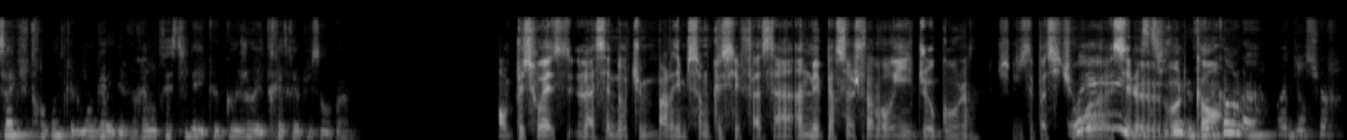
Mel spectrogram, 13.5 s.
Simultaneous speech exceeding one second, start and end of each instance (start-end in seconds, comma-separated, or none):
10.7-12.3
